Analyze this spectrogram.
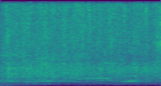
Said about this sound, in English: Anybody got a testimony? Clap your hands and shout. Come on.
